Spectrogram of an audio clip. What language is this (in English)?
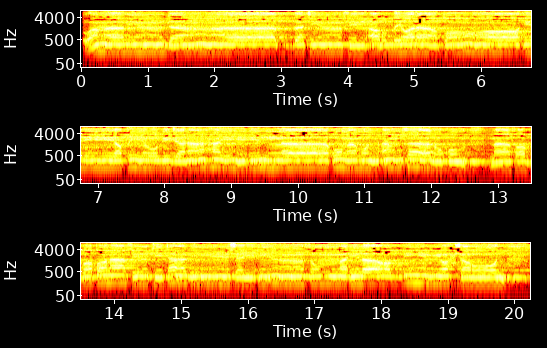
Arabic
